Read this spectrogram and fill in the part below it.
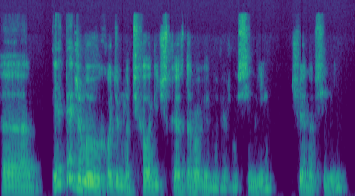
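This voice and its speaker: A middle-aged man speaking as a guest professor in an interview, answering in a measured way with many pauses and hesitations. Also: fairly low pitch, very animated, dark tone.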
